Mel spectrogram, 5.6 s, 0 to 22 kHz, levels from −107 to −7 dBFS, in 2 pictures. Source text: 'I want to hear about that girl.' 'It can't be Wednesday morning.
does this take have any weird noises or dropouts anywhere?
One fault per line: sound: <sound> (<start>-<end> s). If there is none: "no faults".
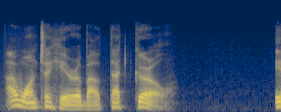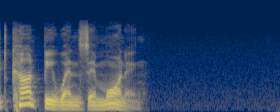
no faults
